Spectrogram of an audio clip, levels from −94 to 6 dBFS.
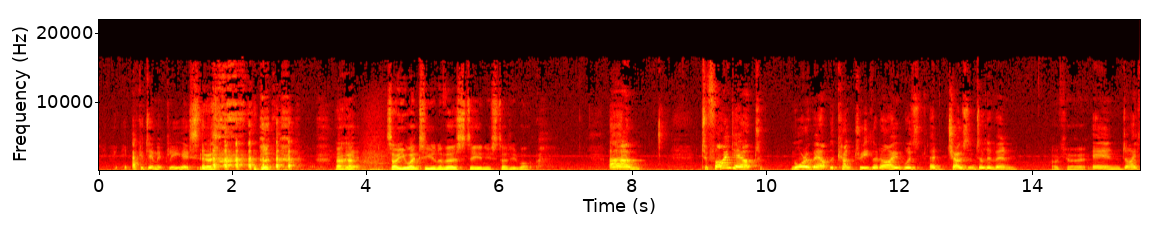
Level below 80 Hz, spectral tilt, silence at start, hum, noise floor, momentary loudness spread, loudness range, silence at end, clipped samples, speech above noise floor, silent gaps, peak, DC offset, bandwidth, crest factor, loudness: -40 dBFS; -4.5 dB/octave; 0.05 s; none; -44 dBFS; 18 LU; 5 LU; 0 s; under 0.1%; 23 dB; none; -4 dBFS; under 0.1%; 16.5 kHz; 16 dB; -21 LUFS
